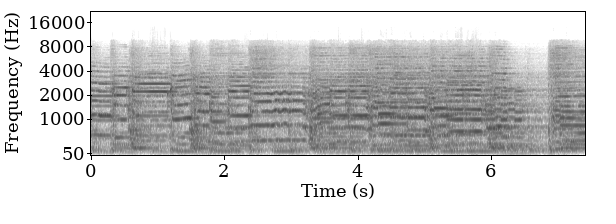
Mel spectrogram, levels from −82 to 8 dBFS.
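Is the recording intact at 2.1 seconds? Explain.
Yes, the audio is intact at 2.1 seconds, with no dropout, click, distortion or other fault audible at that moment.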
